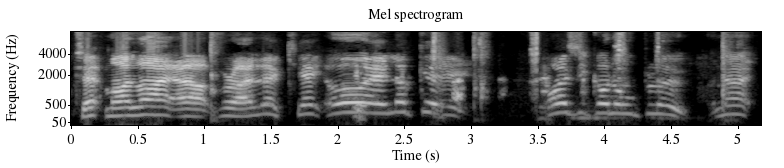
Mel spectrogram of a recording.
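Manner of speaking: high, eager exclamations; wow, look at this; excited showing off. Real, not acted. Streamer showing his mate the blue boat light, excited and high.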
